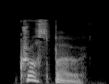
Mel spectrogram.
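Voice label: "crossbow", British English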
